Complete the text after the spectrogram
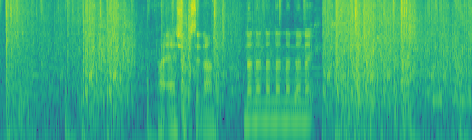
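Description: Video game gunshots fire in quick bursts.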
